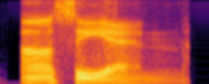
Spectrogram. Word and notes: RCN: British English

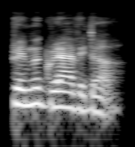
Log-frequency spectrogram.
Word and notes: primigravida: Indian

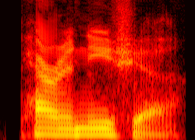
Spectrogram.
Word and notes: paramnesia: American English

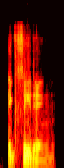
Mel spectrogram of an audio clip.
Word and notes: exceeding: British English

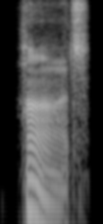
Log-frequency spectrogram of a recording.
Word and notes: hart: British English

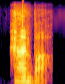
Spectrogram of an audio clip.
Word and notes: hamba: Indian

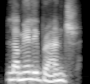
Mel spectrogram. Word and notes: lamellibranch: Indian

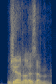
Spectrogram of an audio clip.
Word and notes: Journalism: British English

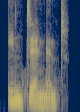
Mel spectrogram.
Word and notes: intendant: Indian

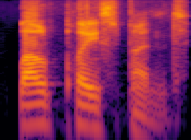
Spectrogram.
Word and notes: outplacement: American English

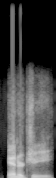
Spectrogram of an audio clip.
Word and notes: energy: American English

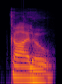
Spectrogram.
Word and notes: kyloe: Indian

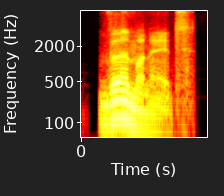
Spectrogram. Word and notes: verminate: British English

